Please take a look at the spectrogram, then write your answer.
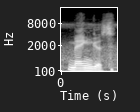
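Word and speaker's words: Menzies: His name was Archabel Menses, pronounced Mangus in Scotland.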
